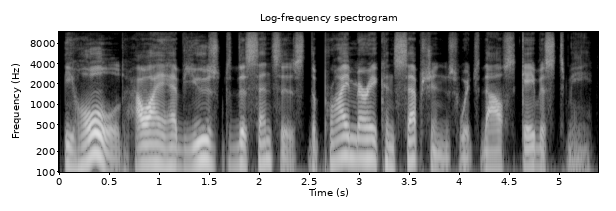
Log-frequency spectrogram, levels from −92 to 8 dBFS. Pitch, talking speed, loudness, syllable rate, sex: 110 Hz, 155 wpm, -18 LUFS, 4.1 syllables/s, male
